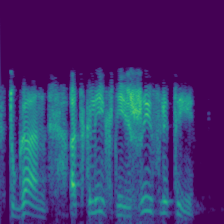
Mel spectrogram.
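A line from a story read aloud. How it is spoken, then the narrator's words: Desperate girl shouting. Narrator (Russian): Девочка с отчаянием закричала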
